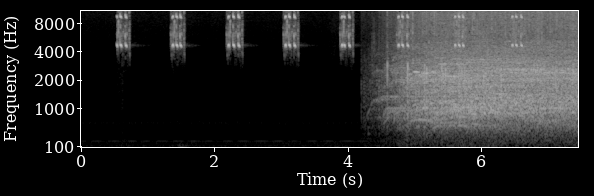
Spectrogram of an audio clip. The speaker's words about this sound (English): There's some crickets in there, but that was better than the other two, right?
